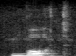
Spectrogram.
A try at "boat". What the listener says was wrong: And when you're saying it, it's båt. And it's sort of a deeper sound, but mine is sort of short and high. Boat.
